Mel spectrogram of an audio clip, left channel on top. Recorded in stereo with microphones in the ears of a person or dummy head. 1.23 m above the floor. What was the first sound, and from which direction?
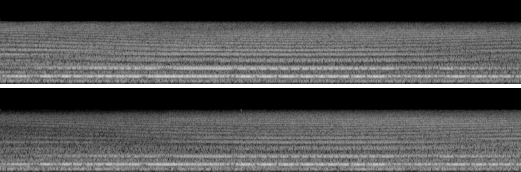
A drone, 65° left (ahead or behind).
